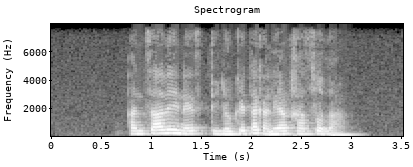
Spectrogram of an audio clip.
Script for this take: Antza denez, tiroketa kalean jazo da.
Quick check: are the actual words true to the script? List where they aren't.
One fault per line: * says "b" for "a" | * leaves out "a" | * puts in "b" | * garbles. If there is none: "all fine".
all fine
